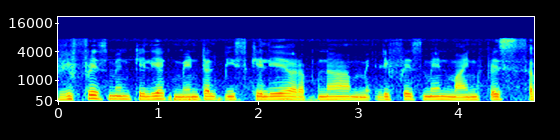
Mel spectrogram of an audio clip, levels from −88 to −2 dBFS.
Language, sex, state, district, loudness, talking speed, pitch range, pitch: Hindi, male, Bihar, Kishanganj, -27 LUFS, 190 wpm, 120-130 Hz, 125 Hz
